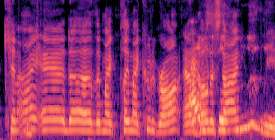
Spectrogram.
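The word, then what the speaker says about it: coup de grâce: Cody, I don't know if you didn't know, but it's actually pronounced coup de grace.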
